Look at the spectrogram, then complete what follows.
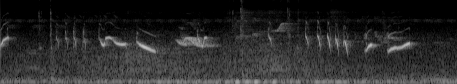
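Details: Abbott's babbler, played to excite other birds of its kind into song, gives looping slurred whistles broken by two bursts of rapid, short, clicking notes, then ends on a pair of descending whistles.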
